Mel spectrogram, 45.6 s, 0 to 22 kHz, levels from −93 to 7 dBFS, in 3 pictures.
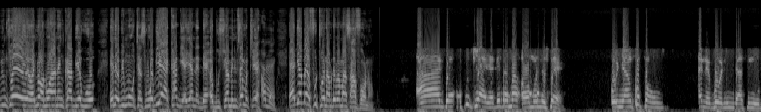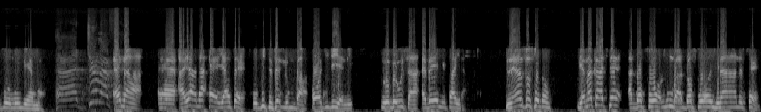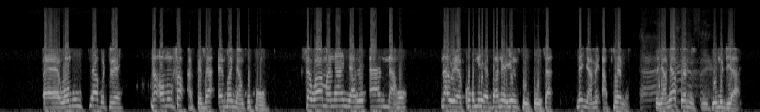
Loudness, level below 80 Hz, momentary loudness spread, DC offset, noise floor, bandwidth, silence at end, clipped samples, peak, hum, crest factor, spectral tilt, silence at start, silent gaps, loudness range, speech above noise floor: -35 LUFS; -52 dBFS; 9 LU; under 0.1%; -75 dBFS; 16 kHz; 0.4 s; under 0.1%; -22 dBFS; none; 14 dB; -4 dB/octave; 0 s; none; 3 LU; 39 dB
